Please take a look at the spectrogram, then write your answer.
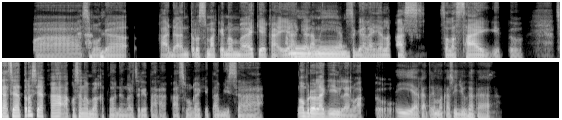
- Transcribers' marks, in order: chuckle
- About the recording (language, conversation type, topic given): Indonesian, podcast, Bagaimana kamu belajar memaafkan diri sendiri setelah membuat kesalahan besar?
